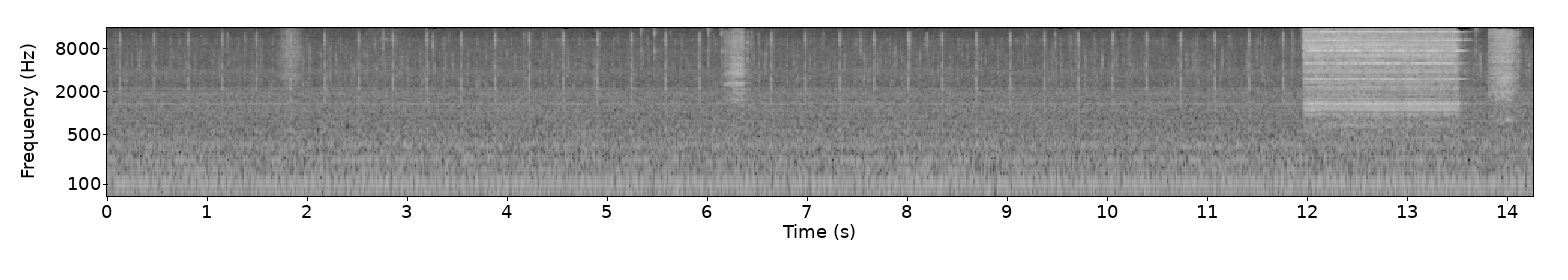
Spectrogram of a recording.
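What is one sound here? A wood fire crackles softly in an oven.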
